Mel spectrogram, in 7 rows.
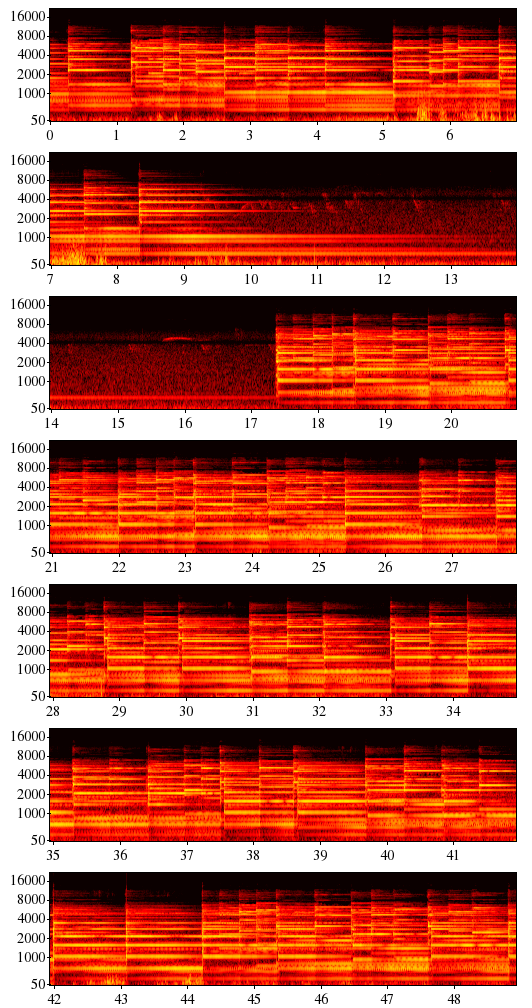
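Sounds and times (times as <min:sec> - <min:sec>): carillon bells playing a tune: 0:00.0 - 0:48.9
faint lingering bell tones: 0:00.0 - 0:48.9.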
